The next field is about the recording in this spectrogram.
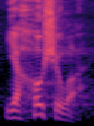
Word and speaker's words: Yehoshua: So in Hebrew, there's a name, Yehoshua, Yehoshua. And if you say it like 10 times fast, Yehoshua, Yehoshua, Yehoshua, your mouth almost wants to shorten. It's Joshua, Joshua, Yehoshua. So Yehoshua was often pronounced Joshua in our language, Joshua, which literally means Yahweh is my salvation.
